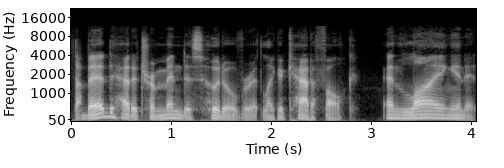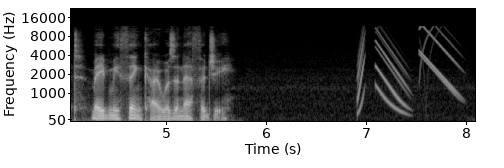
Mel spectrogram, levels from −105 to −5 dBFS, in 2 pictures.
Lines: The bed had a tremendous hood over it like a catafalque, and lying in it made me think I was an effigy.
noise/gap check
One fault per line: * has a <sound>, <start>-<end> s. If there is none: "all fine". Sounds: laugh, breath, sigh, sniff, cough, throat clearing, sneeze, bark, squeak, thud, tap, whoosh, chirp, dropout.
* has a chirp, 6.9-8.0 s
